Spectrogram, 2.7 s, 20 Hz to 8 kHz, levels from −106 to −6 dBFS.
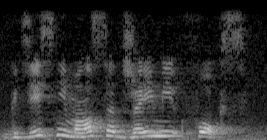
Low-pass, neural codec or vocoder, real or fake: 7.2 kHz; none; real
